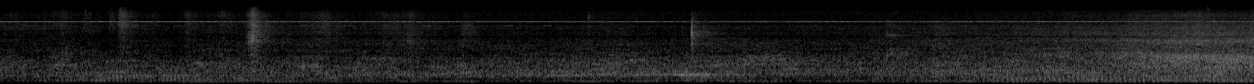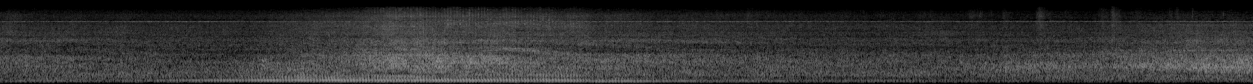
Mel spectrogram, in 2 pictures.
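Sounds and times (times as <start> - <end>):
passing engine hum: 9.8 - 25.0.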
